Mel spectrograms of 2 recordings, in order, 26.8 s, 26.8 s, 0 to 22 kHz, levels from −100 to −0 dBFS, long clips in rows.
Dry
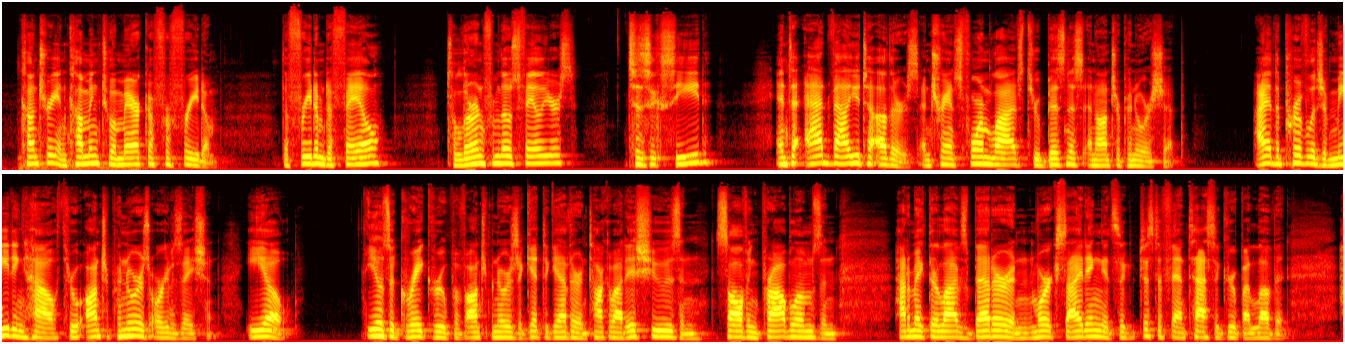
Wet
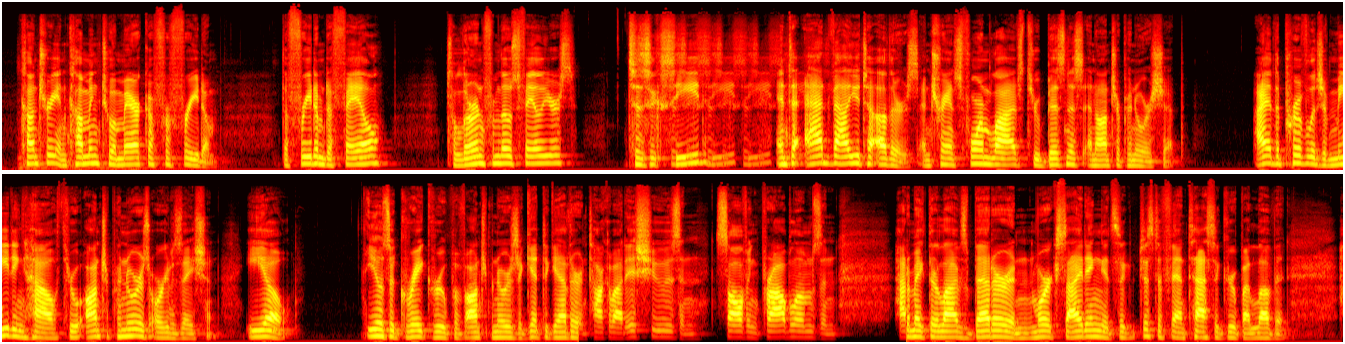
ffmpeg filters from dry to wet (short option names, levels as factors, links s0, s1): -filter_complex "[0:a]asplit=2[s0][s1];[s1]afade=t=in:st=6.31:d=0.01,afade=t=out:st=6.97:d=0.01,aecho=0:1:360|720|1080|1440|1800|2160|2520:0.199526|0.129692|0.0842998|0.0547949|0.0356167|0.0231508|0.015048[s2];[s0][s2]amix=inputs=2:normalize=0,asettb=1/sr,asplit=3[s3][s4][s5];[s3]atrim=end=19.174[s6];[s4]atrim=start=19.17:end=22.46,asetpts=PTS-STARTPTS,afade=t=in:d=0.004:c=qsin,afade=t=out:st=3.286:d=0.004:c=qsin,highpass=640[s7];[s5]atrim=start=22.456[s8];[s6][s7]acrossfade=d=0.004:c1=hsin:c2=qsin[s9];[s9][s8]acrossfade=d=0.004:c1=qsin:c2=hsin,lowshelf=f=350:g=-8.5,volume=1.41"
